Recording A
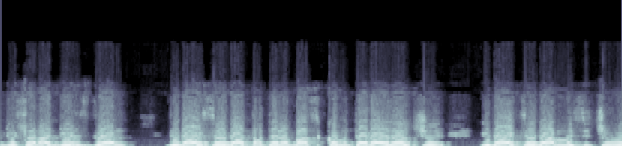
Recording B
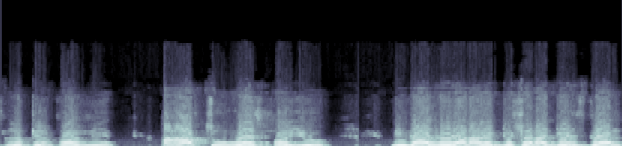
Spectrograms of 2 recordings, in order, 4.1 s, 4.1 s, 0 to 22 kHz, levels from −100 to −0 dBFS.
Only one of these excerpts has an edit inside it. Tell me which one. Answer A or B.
B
